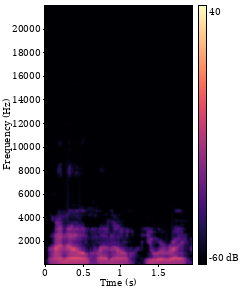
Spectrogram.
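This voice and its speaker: A man's voice: deep voice, steady tone, measured pace, a bit bright, no echo. An actor playing a weary, blunt middle-aged businessman held in jail, in a naturalistic audio drama. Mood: bitter, blunt. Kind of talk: naturalistic scripted drama dialogue.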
